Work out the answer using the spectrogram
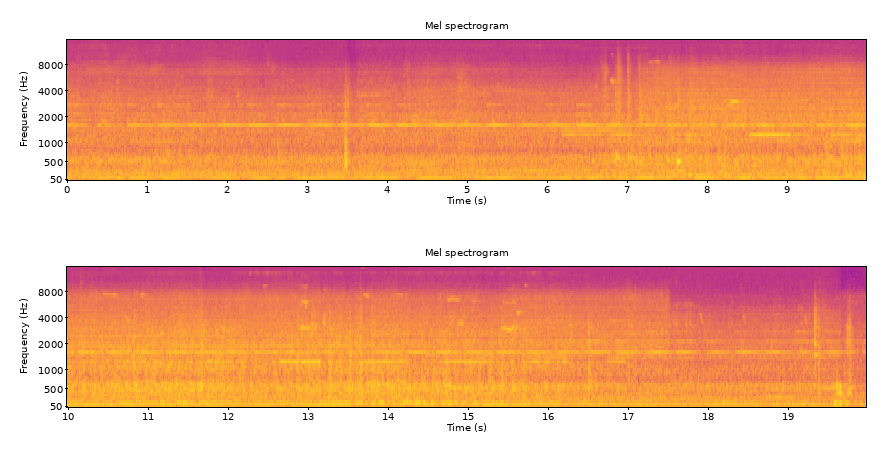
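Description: Work train of gondola cars rolling past on the rails: a steady rumble of wheels on track with a thin, steady high whine over it and a few sharp clanks.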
